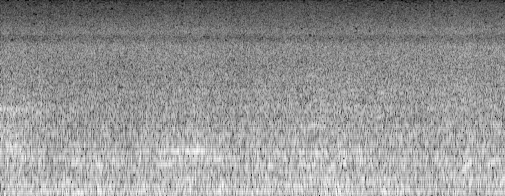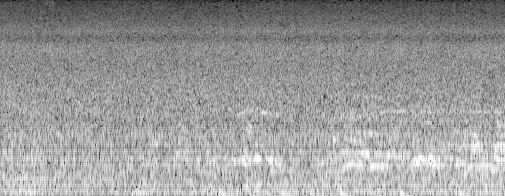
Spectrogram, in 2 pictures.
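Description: Godhas waterfall in Nuapada, Odisha roars as a steady, dense rush of falling water that fills the whole scene without pause, with a crowd of visitors around on a busy day.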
